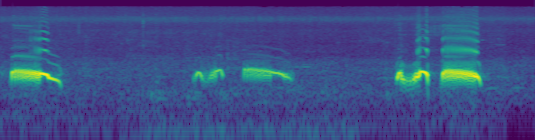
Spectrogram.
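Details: Cooing spotted dove, meant to stir decoy birds into calling; a long falling coo, a pause, then a brief doubled note leading into a steady drawn-out coo, repeated twice.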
